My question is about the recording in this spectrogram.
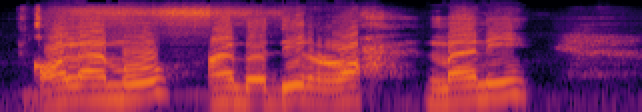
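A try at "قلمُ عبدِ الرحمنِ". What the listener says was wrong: Rahmani panjang mimnya ya. Rahman. Abdur Rahman.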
